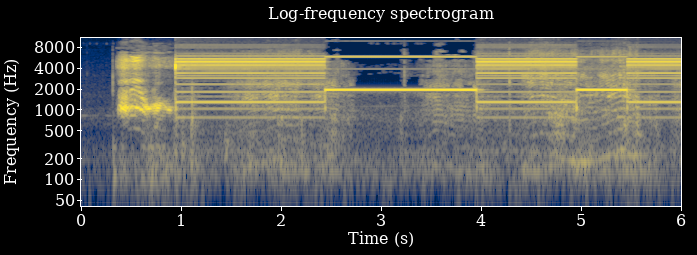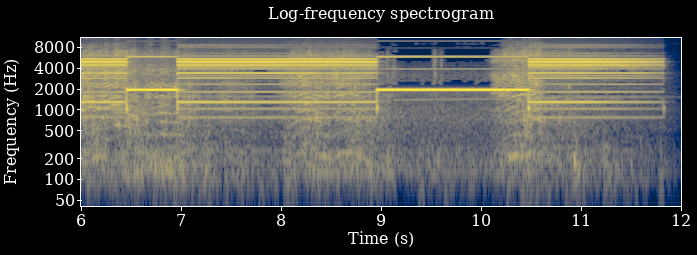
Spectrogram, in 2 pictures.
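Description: A LEGO Mindstorms brick's speaker playing a steady electronic tone that flips back and forth between a lower, buzzy tone and a higher, purer tone eight times as the motor's beam is turned in and out of the programmed rotation-sensor range: the high tone signals the beam is inside region A, the low tone that it is in region B. A short sound and a click come just before the tones start, and the tone cuts off suddenly near the end.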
